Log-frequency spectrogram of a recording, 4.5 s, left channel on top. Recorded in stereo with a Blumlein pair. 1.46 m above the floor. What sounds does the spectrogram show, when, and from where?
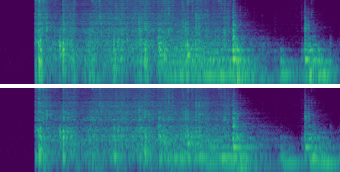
0.5 s a rattle: 20° left, 1.2 m
2.1 s a sliding door: 20° left, 1.0 m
